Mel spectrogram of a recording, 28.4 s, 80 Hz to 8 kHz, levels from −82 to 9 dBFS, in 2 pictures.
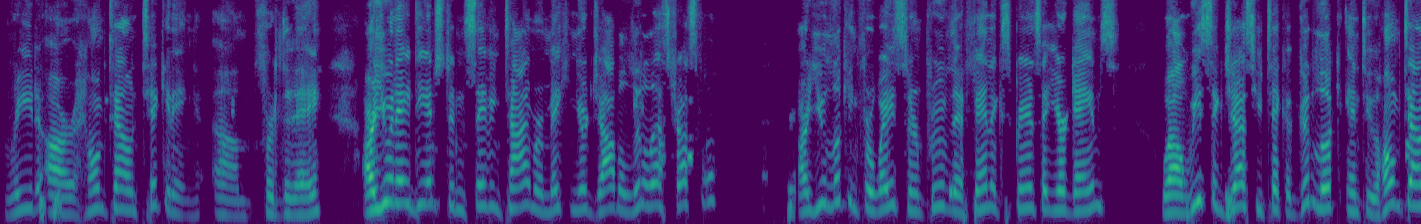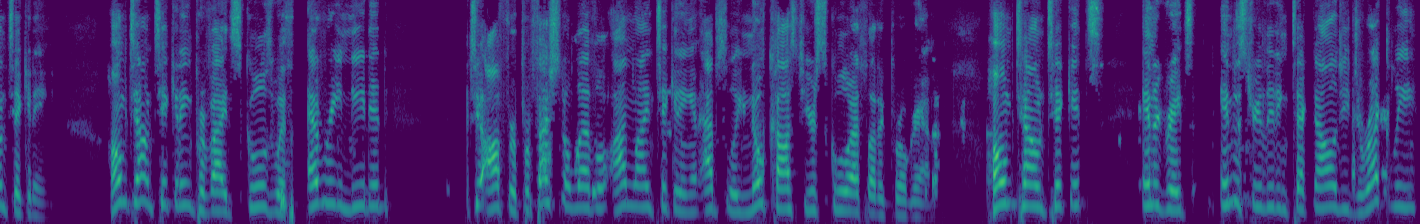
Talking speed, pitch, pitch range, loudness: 160 wpm, 225 Hz, 200-250 Hz, -27 LUFS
